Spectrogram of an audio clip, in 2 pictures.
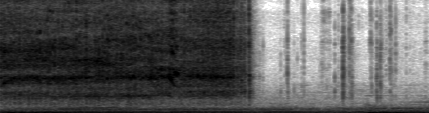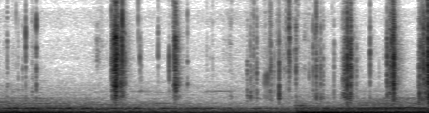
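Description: Tamiya Falcon Junior's small battery-powered electric motor and gear train running with the wheels spinning free in the hand: a loud whirring gear noise for about two and a half seconds that cuts off suddenly, then a quieter low hum with scattered clicks. The front drive gear is no longer fixed to its axle, so only the rear wheels are driven.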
